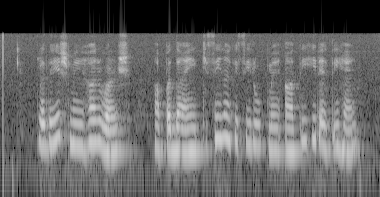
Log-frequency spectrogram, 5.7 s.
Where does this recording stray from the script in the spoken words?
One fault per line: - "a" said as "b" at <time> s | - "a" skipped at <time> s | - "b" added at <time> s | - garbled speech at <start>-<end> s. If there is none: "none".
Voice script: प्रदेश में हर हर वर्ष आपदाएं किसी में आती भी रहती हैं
- "हर" skipped at 1.5 s
- "न किसी रूप" added at 3.3 s
- "भी" said as "ही" at 4.6 s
